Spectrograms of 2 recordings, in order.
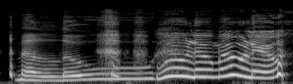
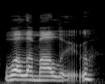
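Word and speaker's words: Woolloomooloo: o m o o l o o what Malu wulu mulu but that's not how it's pronounced it's wam Malu eight O's in this name you imagine for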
